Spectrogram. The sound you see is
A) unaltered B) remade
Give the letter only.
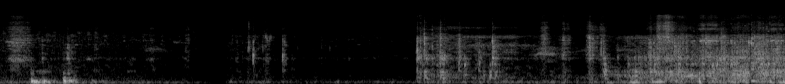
A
